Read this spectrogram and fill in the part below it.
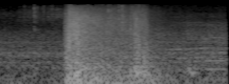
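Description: A fire spell bursts with a crackling whoosh.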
